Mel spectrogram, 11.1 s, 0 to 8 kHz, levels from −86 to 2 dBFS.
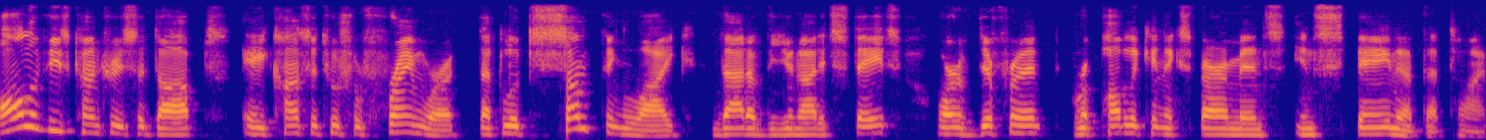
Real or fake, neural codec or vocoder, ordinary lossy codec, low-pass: real; none; MP3, 64 kbps; 7.2 kHz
